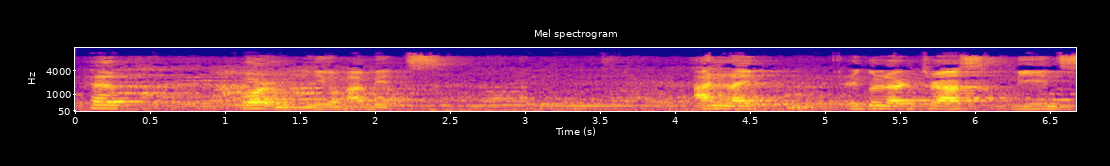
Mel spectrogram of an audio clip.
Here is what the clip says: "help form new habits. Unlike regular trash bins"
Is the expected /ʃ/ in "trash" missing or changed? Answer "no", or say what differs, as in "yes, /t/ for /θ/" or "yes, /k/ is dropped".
yes, /s/ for /ʃ/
